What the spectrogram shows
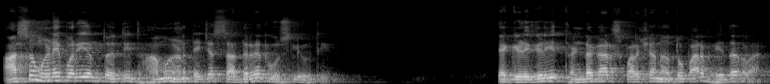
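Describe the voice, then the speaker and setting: A male storyteller narrating a village tale in a vivid, expressive manner. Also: mid-range voice, normal speed. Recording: roomy echo.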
